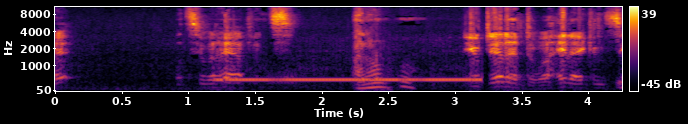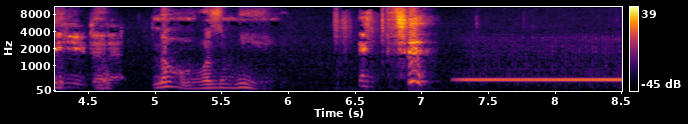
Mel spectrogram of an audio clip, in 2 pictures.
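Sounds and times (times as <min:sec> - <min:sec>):
speech: 0:00.9 - 0:07.2
telephone ringing with steady electronic tone: 0:01.2 - 0:03.2, 0:07.2 - 0:08.4.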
